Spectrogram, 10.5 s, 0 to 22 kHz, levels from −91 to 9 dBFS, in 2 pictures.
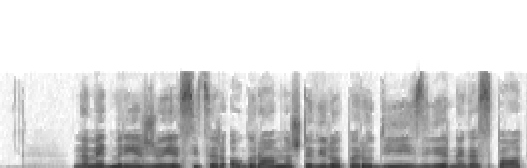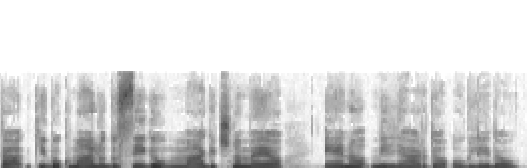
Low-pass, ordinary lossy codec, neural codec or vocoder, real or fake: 19.8 kHz; AAC, 32 kbps; none; real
